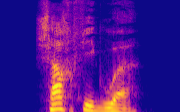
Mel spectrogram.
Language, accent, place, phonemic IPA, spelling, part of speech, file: German, Germany, Berlin, /ˈʃaχfiˌɡuːɐ̯/, Schachfigur, noun, De-Schachfigur.ogg
- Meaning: 1. chess piece (any of the 16 white and 16 black pieces used in playing the game of chess) 2. pawn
